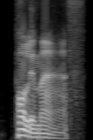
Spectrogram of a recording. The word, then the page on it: polymath: British English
